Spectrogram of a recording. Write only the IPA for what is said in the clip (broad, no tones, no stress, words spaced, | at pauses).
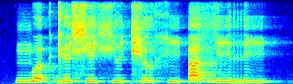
ŋʷɐʔɡʲɐ ɕeçɨt͡ɕɵl xiʔa ɮiri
